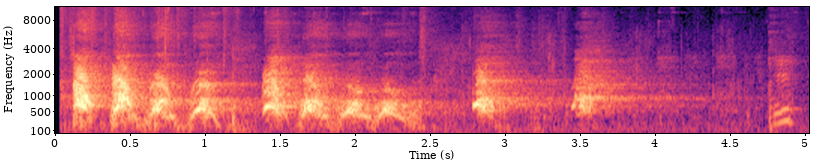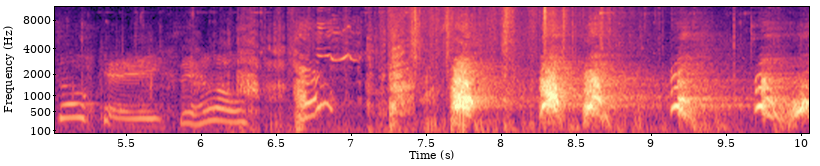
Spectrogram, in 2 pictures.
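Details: Australian Shepherd described as loud and hyper, barking in quick irregular bursts of sharp, harsh barks; a stretch of human speech interrupts the middle before the barking resumes at a rapid pace.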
